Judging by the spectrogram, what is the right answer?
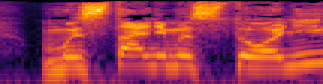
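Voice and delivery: ordinary delivery

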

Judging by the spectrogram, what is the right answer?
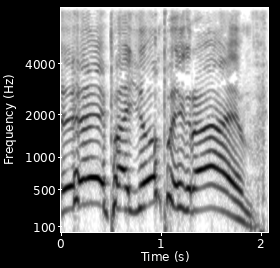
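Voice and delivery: very high, strange, made-up put-on voice. Showing off the voices they can do: strange put-on voice. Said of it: "А еще могу голосами такими всякими говорить, ублюдочными, смотри".

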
